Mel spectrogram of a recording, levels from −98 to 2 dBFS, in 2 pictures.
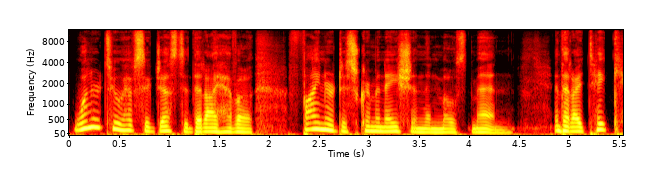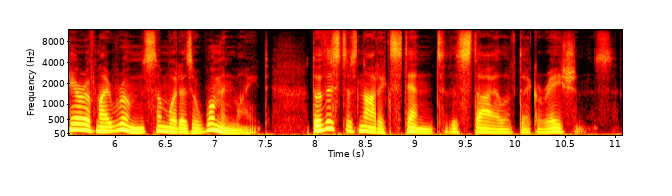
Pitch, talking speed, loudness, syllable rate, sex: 130 Hz, 200 wpm, -19 LUFS, 5.4 syllables/s, male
